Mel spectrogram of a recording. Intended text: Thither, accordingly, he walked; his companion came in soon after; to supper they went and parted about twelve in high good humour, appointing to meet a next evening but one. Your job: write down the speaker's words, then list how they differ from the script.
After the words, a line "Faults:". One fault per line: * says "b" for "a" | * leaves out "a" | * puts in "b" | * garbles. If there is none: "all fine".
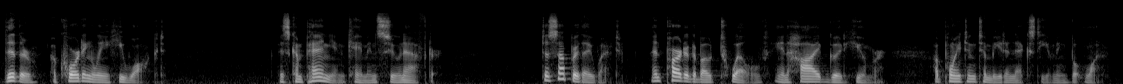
Thither, accordingly, he walked; his companion came in soon after; to supper they went and parted about twelve in high good humour, appointing to meet a next evening but one.
Faults:
all fine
